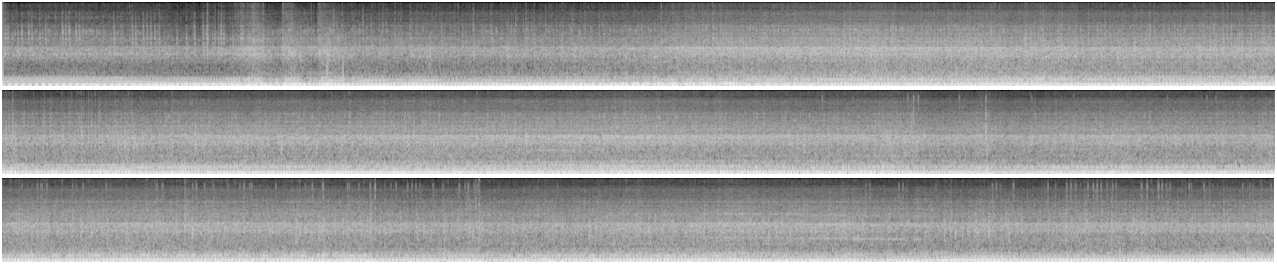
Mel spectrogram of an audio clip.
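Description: Yamaha Sidewinder snowmobile's turbocharged three-cylinder four-stroke engine running under way, a loud, steady low drone whose pitch rises and falls gently with the throttle.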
